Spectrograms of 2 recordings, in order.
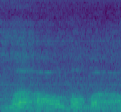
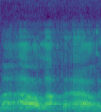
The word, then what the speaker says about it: La'au lapa'au: La'au lapa'au. La'au lapa'au, exactly.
